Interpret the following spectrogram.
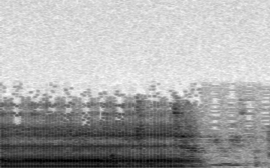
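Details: Shih Tzu, a small dog, snoring loudly in sleep: a brief, deep, rumbling snore that fades out partway through.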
